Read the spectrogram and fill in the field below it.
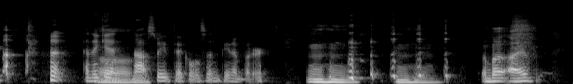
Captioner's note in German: lacht; lacht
